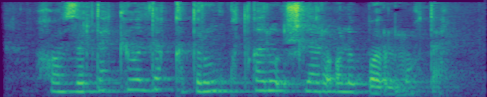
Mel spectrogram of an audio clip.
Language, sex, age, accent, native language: Uzbek, female, 18-24, Samarqand, Uzbek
